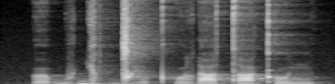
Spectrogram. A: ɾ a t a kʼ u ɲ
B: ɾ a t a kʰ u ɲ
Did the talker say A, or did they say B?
A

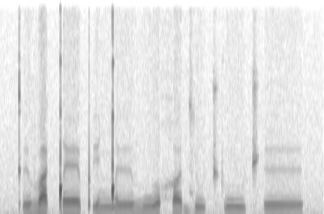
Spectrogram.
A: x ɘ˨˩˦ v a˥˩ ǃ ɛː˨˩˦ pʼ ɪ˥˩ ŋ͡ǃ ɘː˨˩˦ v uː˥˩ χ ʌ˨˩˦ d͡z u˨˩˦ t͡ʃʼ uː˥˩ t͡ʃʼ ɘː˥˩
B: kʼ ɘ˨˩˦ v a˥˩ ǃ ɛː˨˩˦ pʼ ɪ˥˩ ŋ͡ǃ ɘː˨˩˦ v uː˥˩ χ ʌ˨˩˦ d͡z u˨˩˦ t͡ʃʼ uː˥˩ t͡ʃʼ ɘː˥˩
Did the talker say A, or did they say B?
B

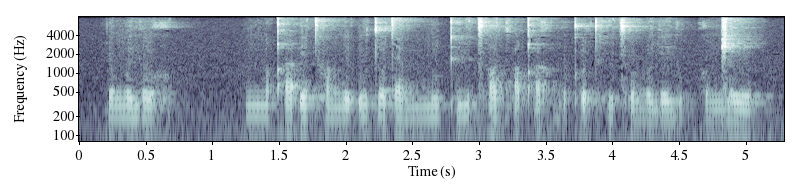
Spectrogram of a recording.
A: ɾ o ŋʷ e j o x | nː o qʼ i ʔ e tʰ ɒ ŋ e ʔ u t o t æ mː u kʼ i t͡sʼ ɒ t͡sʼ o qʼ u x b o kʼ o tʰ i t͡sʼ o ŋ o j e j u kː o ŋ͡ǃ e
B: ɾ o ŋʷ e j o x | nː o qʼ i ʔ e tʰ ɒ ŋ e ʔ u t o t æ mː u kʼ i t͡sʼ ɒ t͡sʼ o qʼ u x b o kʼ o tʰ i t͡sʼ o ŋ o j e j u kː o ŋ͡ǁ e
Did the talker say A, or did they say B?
B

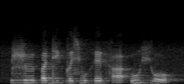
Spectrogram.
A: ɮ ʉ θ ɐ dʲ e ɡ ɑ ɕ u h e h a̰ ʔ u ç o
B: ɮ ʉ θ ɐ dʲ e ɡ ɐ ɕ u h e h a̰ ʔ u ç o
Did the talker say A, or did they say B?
B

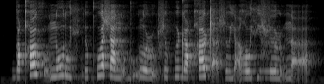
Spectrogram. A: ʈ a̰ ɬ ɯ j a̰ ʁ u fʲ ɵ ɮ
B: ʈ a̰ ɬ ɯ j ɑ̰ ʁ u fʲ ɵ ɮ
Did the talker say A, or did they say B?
A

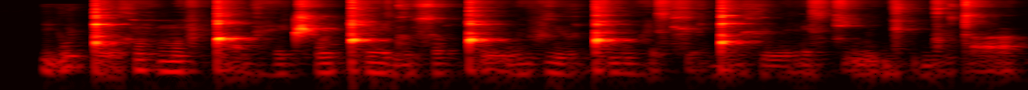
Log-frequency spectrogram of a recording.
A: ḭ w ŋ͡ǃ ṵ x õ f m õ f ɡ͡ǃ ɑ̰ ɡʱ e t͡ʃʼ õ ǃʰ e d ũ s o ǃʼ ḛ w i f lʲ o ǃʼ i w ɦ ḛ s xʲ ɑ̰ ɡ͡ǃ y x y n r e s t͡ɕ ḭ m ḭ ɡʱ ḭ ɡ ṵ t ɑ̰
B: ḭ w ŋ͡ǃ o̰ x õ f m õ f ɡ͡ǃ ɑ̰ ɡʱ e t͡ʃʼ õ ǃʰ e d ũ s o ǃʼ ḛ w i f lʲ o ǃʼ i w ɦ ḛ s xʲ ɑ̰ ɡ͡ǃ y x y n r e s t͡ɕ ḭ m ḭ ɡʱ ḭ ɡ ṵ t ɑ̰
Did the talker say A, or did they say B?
B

